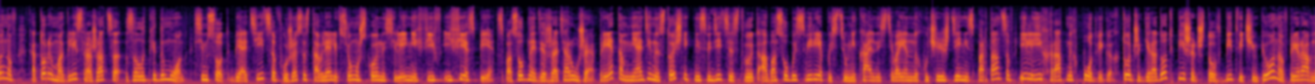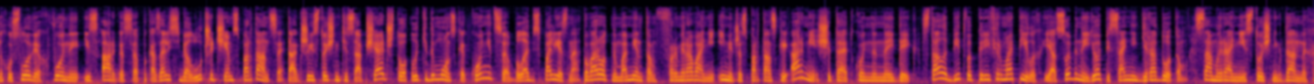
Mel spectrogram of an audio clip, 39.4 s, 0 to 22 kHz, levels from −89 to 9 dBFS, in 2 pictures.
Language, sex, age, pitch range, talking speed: Russian, female, 20-39, 165-210 Hz, 130 wpm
